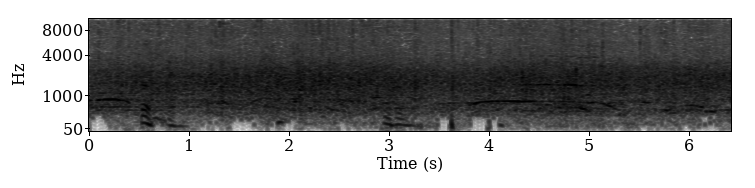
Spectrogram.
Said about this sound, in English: Clap for God, clap for God, clap for God. Acclamez Dieu.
